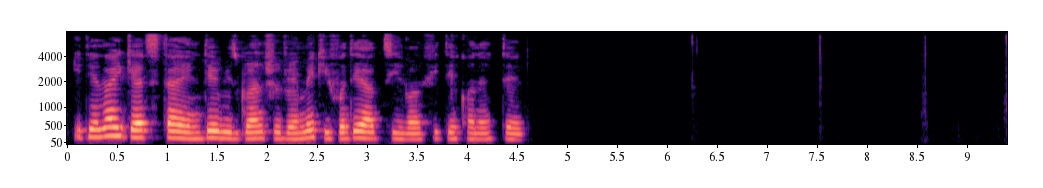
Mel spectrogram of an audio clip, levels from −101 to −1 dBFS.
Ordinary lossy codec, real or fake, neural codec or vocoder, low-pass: none; fake; codec, 16 kHz, 8 kbps, FreqCodec, larger model; 7.2 kHz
